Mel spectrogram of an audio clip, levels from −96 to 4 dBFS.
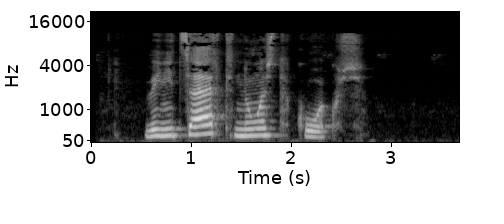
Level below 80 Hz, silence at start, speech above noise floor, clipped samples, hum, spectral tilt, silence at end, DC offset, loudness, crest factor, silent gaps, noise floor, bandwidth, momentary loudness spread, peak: -68 dBFS; 0.55 s; 54 dB; under 0.1%; none; -5 dB/octave; 1 s; under 0.1%; -22 LUFS; 22 dB; none; -76 dBFS; 11.5 kHz; 21 LU; -4 dBFS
